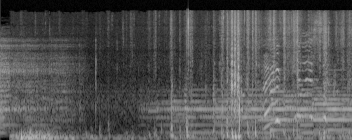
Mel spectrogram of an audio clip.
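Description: Horse hooves clopping on turf, with low wind rumble on the microphone at first. Background music comes in about halfway through, and a horse gives a short, rising whinny near the end.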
